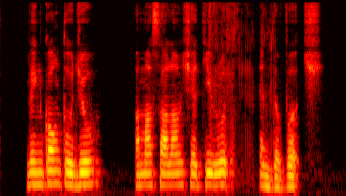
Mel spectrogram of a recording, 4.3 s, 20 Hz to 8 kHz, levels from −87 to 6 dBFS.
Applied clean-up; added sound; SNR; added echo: neural mask model RNNoise.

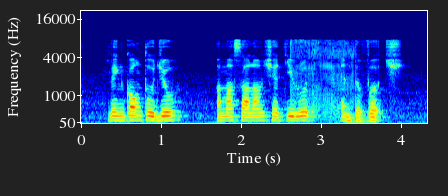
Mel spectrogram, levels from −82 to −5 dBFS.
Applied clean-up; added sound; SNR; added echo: none; Fart; 18 dB; none.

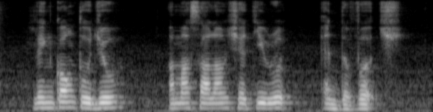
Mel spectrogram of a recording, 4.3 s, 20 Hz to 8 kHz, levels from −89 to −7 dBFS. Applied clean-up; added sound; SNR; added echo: none; none; none; none.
